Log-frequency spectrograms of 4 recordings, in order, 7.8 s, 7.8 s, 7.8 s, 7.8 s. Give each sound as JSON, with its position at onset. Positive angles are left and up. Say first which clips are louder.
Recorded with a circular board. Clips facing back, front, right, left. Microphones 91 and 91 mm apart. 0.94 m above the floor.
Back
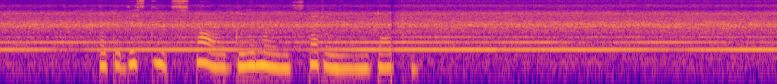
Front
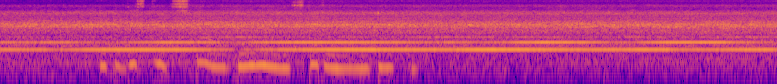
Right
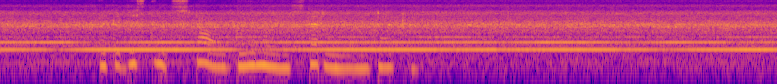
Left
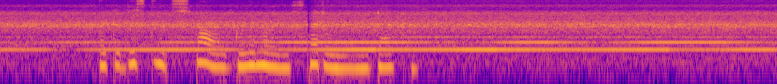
{"t": 1.0, "sound": "a woman speaking", "louder": "back 4 dB, even", "azimuth_deg": 160}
